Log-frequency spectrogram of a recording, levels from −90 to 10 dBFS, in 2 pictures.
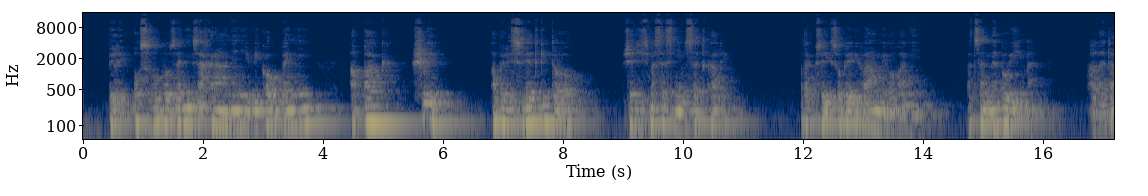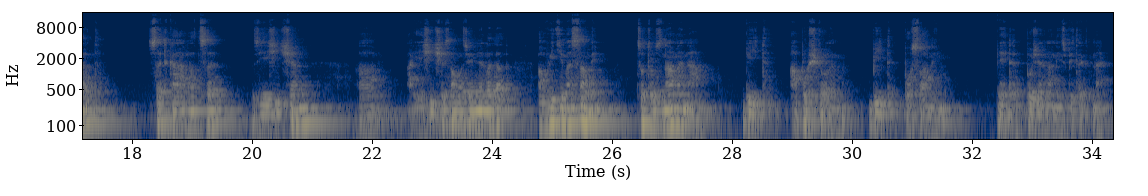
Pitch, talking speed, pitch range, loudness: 105 Hz, 90 wpm, 95-110 Hz, -36 LUFS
